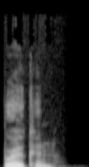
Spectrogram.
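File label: "broken", British English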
